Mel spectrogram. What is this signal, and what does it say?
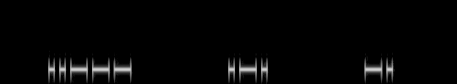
Morse code, heard as a keyed tone, about 22 wpm, spaced as for 8 wpm, 700 Hz. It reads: 2RN
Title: USA Call Signs - 6x Character Spacing - 22wpm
